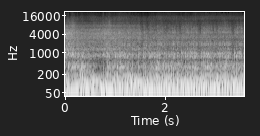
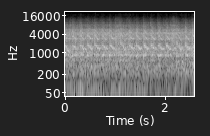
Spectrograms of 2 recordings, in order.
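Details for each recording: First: Freshly built 6.8 LS3 stroker V8 in a '55 Chevy pickup, first fire-up after fixing injector plugs: deep, steady rumble with even firing, no stumbles or knocks; oil pressure good, all cylinders pulling, healthy. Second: 6.8 LS3 stroker V8 in a '55 Chevy pickup, first start attempt with injectors unplugged to check oil pressure and spark: even, brisk starter cranking, engine spins freely and never catches; no spark found, tune suspected.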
